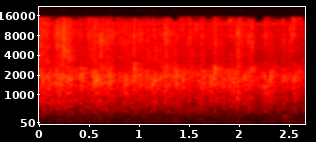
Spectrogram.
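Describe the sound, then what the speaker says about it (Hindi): Dense, even applause from a large hall audience at a national memorial award event in India, a steady wash of clapping heard at a distance and fairly soft throughout. "मैं उनके लिए चाहूँगा ज़ोरदार ताली बजाइए"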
